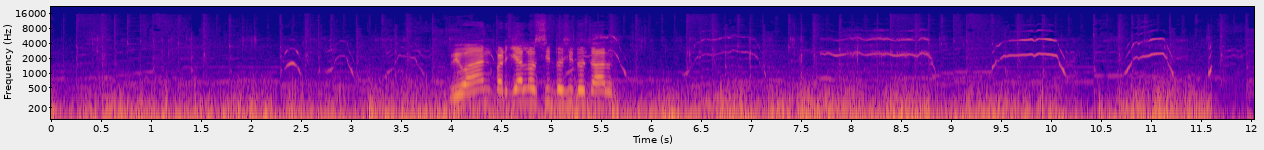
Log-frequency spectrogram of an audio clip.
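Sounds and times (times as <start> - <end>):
steady low rumble: 0.0 - 11.7
whistle-like sliding melody: 2.3 - 3.9, 5.3 - 11.8.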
